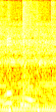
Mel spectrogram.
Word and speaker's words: Nike: It is correctly pronounced ‘ny-kee’ and the name comes from the Greek goddess of victory.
